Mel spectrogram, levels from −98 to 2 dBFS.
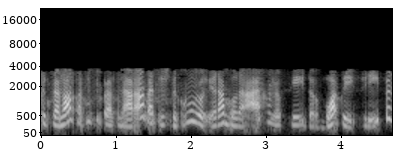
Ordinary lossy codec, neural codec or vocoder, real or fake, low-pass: MP3, 24 kbps; autoencoder, 44.1 kHz, a latent of 192 numbers a frame, MeloTTS; fake; 3.6 kHz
